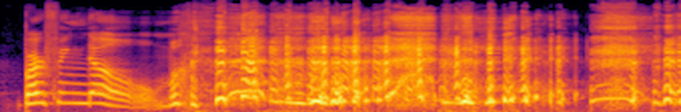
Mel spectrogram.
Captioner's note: both laughing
